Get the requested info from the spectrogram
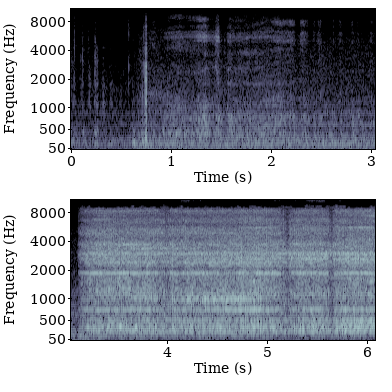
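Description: A band saw cutting through plywood: a steady, loud whirring noise with a held whine that starts suddenly about three seconds in and eases near the end. Before it there is only faint handling noise and a small click.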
